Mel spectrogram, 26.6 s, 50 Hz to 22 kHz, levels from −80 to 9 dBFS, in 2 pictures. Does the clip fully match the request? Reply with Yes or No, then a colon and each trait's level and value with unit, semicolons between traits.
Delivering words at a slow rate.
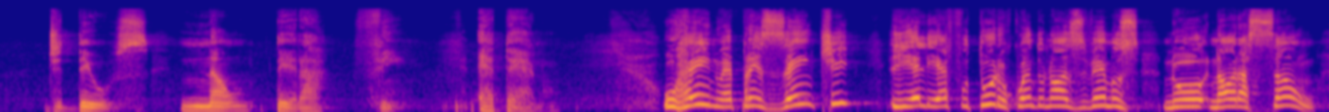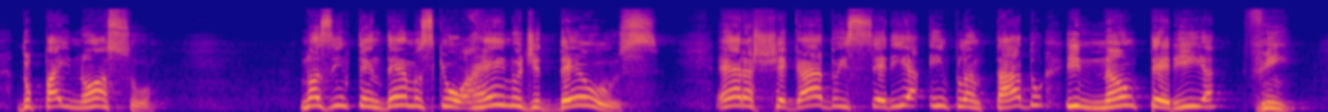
Yes: slow, 90 wpm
